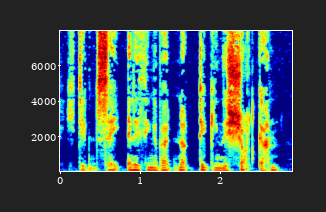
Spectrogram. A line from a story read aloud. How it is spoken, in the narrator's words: whispered Sean virtuously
